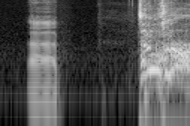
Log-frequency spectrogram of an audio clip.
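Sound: loud sneeze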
